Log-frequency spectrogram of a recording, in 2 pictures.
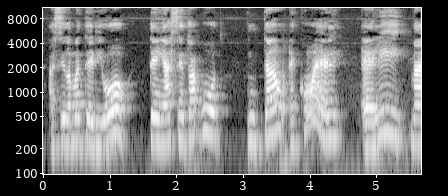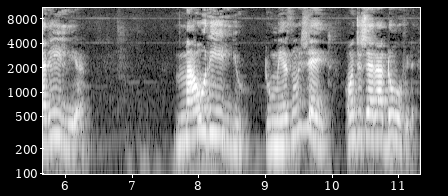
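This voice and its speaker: A Brazilian woman teaching a recorded school lesson, patiently repeating words slowly to explain a spelling rule. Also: on the high side, fairly bright tone. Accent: Brazilian Portuguese.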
